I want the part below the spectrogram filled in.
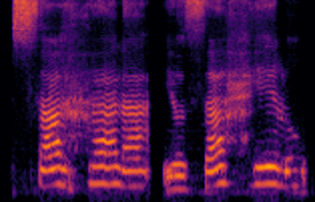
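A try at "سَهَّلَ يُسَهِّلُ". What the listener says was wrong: hanya ada jangan ada desah. Hadada alhaqumut jangan alhaqumut jangan alhaqumut ini ha gede. Sahala yusahilu sahala yusahilu ha gede jangan ngedesah.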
